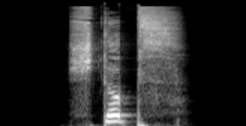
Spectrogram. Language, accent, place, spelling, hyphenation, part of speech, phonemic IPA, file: German, Germany, Berlin, Stups, Stups, noun, /ʃtʊps/, De-Stups.ogg
- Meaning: nudge, bop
